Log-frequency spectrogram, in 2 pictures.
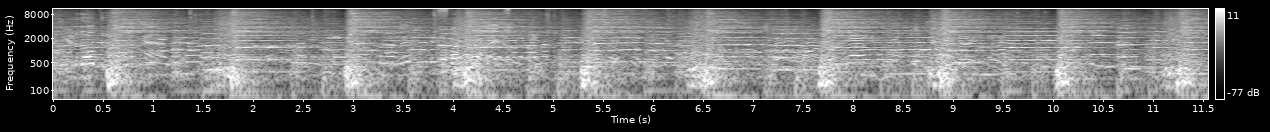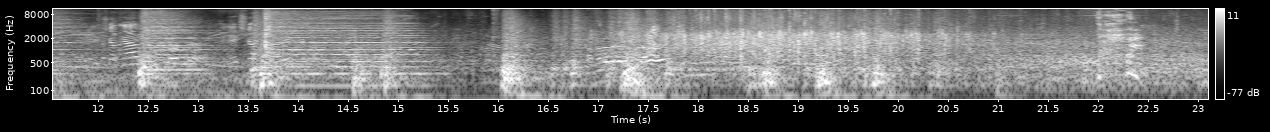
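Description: Processional brass band playing a Holy Week march: trumpets and trombones over a steady drum beat. About sixteen seconds in the march drops back briefly and a noisier wash of sound takes over, with the beat still faintly going.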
